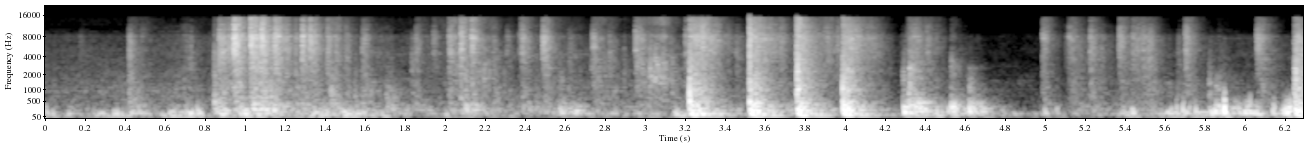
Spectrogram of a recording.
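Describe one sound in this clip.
Metal clatters and knocks on a metal cabinet.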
